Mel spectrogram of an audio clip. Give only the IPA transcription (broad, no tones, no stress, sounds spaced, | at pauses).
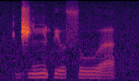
d͡ʒ ĩ pʲ u s u ɐ̯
